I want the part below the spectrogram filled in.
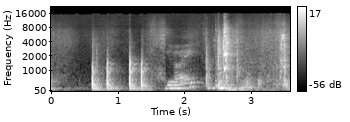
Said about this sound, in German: Und jetzt klopfen wir mal. Klopfen wir mal. Büro von Bonifaz Banzer.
